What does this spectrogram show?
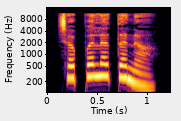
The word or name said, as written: ಚಪಲತನ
